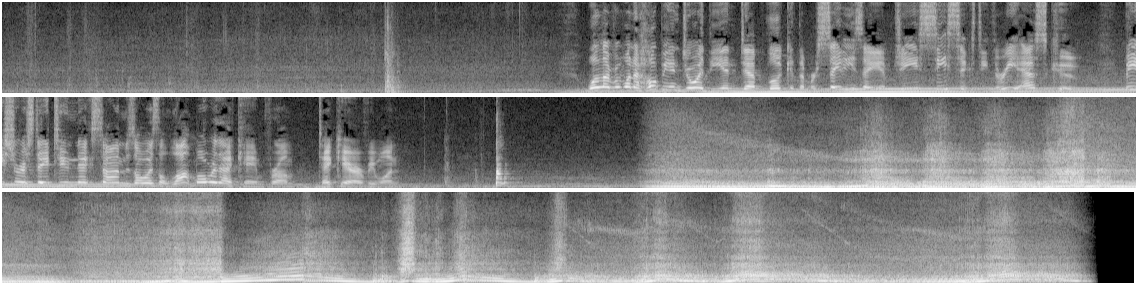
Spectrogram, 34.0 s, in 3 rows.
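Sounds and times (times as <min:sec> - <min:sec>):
car engines revving hard: 0:05.5 - 0:12.5, 0:16.6 - 0:33.6.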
